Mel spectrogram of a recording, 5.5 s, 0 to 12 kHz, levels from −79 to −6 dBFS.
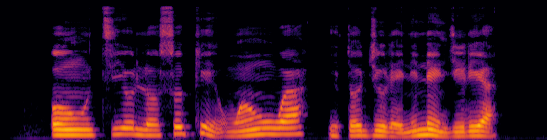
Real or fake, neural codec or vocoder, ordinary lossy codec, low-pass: real; none; none; 9.9 kHz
